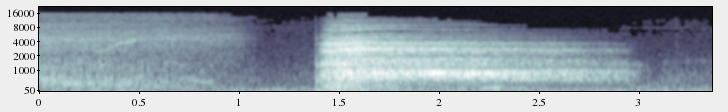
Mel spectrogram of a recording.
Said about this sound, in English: That's awesome. People have been breathing like that for thousands of years, and it's still amazing.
